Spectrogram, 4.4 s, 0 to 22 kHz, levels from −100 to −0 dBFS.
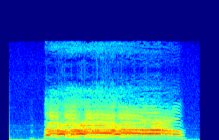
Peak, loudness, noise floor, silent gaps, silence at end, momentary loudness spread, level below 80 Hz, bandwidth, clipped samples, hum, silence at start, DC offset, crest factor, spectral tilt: -8 dBFS; -20 LUFS; -46 dBFS; none; 0.75 s; 9 LU; -56 dBFS; 16 kHz; under 0.1%; none; 0.15 s; under 0.1%; 16 dB; -0.5 dB/octave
